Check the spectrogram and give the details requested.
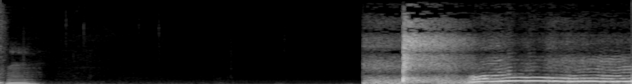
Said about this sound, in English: That's …. Getting slapped in the face.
